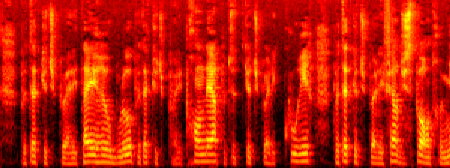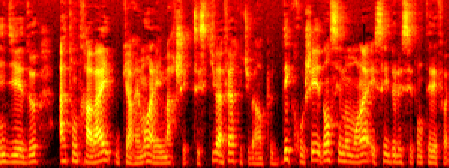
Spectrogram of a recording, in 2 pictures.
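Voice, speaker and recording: At a very fast pace, a man speaks at medium pitch with ordinary pitch variation and big swings in loudness. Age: 40s. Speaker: weight loss coach. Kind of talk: tutorial. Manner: casual.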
